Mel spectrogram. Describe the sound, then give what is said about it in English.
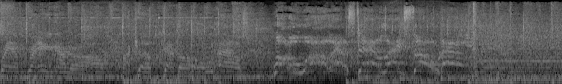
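An energetic, hyped-up scream of "yeah" rings out loud and sustained over a dense, driving wall of music that continues steadily throughout. “Was there a track doing the actual scream?”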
